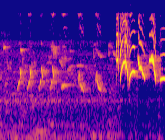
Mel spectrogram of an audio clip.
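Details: Oriental magpie-robin relaxed song, used as a lure to get untrained magpie-robins singing; faint high chirps first, then from two seconds on a loud run of rapid, sweeping whistled notes rising and falling.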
